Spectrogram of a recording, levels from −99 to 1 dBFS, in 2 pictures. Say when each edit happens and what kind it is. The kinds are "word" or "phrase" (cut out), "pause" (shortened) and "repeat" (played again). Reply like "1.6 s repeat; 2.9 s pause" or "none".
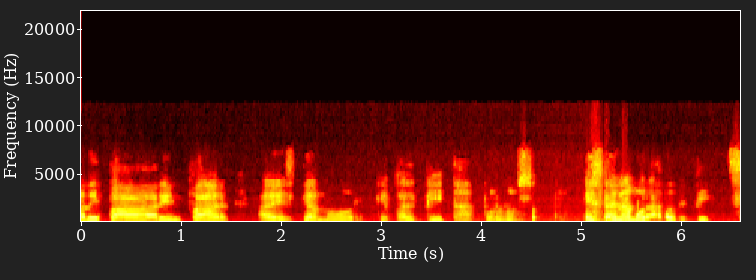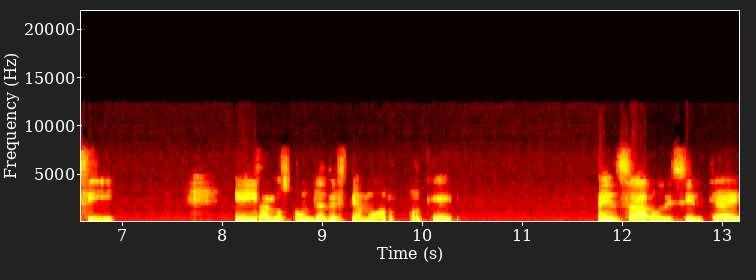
2.9 s pause; 4.9 s pause; 6.4 s pause; 8.3 s phrase; 9.0 s phrase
